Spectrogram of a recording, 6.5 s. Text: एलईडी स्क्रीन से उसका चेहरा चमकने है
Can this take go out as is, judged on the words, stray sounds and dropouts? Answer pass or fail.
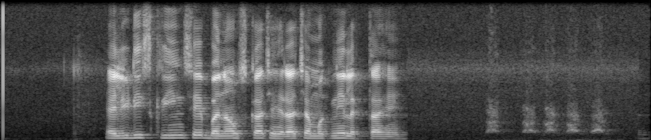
fail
